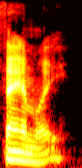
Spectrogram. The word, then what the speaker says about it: family: The word family is often pronounced family because that I reduces.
